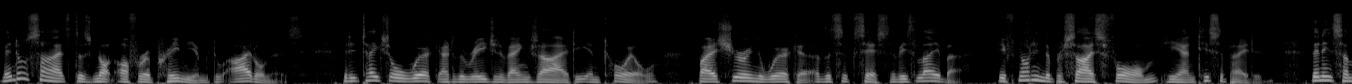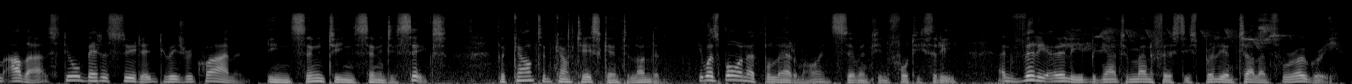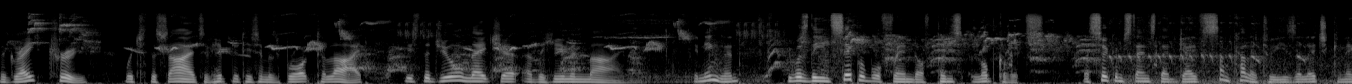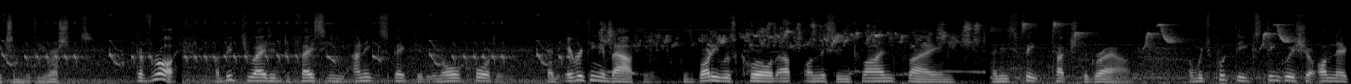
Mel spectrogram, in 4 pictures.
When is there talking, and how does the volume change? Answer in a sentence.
You can hear the talking from 0.0 to 54.0 s, at a steady volume.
